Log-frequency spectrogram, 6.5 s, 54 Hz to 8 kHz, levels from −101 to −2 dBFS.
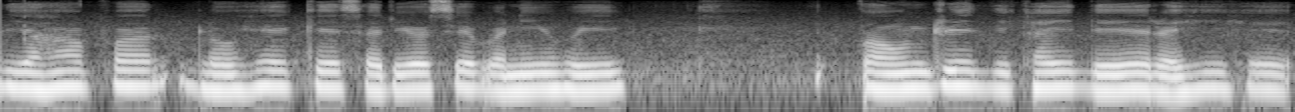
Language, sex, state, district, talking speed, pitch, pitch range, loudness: Hindi, male, Uttar Pradesh, Lalitpur, 120 wpm, 155 Hz, 150-165 Hz, -13 LUFS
